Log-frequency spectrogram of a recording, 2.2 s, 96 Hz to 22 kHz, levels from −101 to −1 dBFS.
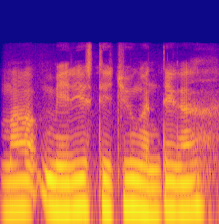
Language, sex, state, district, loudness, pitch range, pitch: Wancho, male, Arunachal Pradesh, Longding, -11 LUFS, 130-140 Hz, 135 Hz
